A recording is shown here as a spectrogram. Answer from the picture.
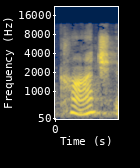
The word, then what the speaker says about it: conch: plunk down on the middle desk a conch, or conch, if you prefer the alternate pronunciation.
